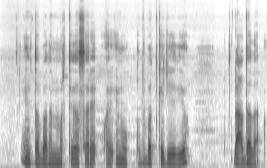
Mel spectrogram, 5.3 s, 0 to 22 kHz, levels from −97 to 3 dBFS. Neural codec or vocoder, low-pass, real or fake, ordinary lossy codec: none; none; real; none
